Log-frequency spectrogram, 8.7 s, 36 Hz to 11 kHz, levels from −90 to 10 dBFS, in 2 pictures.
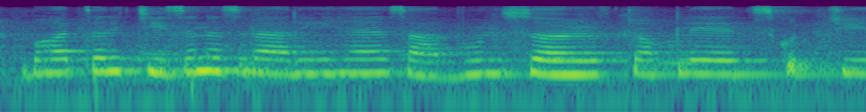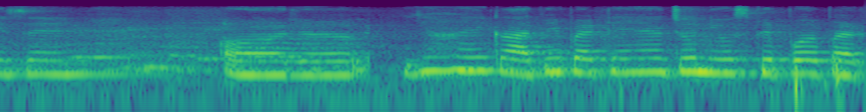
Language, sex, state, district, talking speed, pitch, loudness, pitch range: Hindi, female, Bihar, Lakhisarai, 150 wpm, 265 Hz, -16 LUFS, 250-280 Hz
